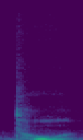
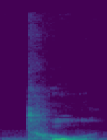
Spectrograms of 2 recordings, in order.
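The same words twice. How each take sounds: First: The word is said with a breathy release. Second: The word is said with a breathy release.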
